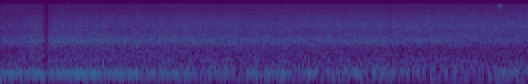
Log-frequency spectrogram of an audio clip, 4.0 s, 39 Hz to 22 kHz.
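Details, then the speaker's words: Fuel pressure and flow test on a freshly rebuilt engine that won't start: pump runs 30 seconds into a 500 cc container, giving a quiet, steady hum without stutter or strain. Pressure and flow are both good, so the fuel pump is working normally. "so it looks like a pressure is good and our flow is good"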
